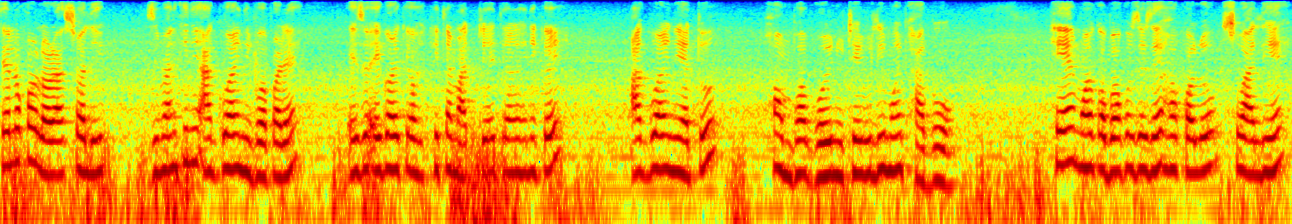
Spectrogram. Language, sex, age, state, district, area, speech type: Assamese, female, 30-45, Assam, Nalbari, rural, spontaneous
